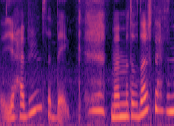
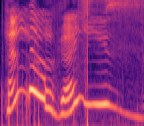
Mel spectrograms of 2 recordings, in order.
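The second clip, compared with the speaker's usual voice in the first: calling out; 9 semitones higher, 11 dB louder, much slower than usual. Real, not acted. Calling out on arrival.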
